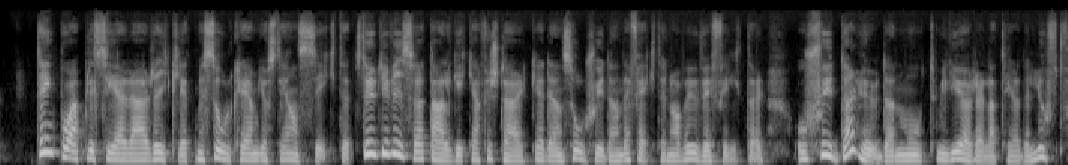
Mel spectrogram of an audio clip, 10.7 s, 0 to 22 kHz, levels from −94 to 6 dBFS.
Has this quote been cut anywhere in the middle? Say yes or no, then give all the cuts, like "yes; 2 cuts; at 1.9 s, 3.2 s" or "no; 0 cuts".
yes; 1 cut; at 3.5 s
